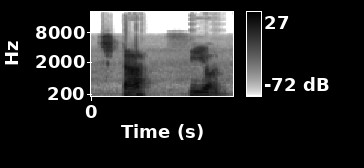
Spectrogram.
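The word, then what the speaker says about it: Station: স্টাফসিয়ন, ঠিক আছে, এরপরে হচ্ছে আপনার স্টাফসিয়ন, ঠিক আছে। এটা কিন্তু আমরা ওই যে নর্মালি আপনার হচ্ছে স্টেশন, ইংলিশে যখন আমরা পড়তাম, ঠিক আছে, স্টেশন আছে না, তো ওই বানানটা ওই রকমই, কিন্তু উচ্চারণটা হচ্ছে স্টাফসিয়ন।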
